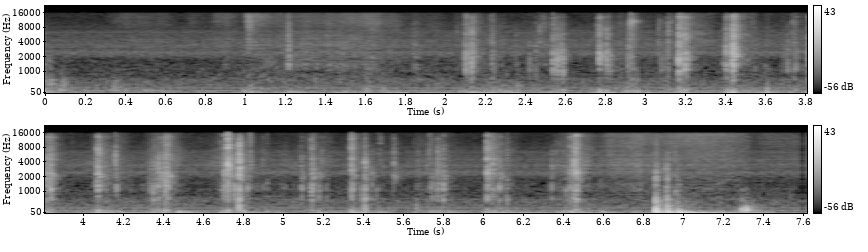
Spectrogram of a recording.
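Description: Keys on a mechanical keyboard are pressed one at a time with sharp clicks.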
